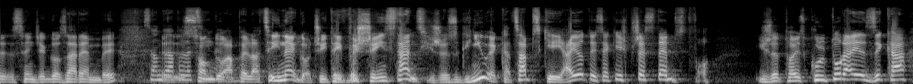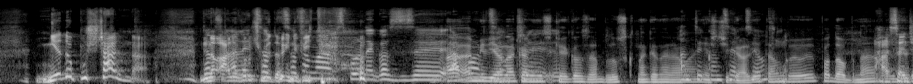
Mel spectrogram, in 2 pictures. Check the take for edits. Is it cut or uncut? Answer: uncut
